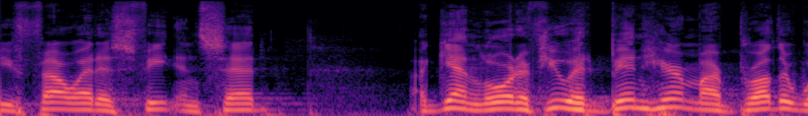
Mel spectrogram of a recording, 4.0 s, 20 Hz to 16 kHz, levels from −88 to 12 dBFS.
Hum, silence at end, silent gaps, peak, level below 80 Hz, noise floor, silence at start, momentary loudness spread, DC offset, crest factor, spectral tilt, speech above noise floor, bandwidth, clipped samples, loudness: none; 0 s; none; -2 dBFS; -38 dBFS; -51 dBFS; 0 s; 9 LU; 0.2%; 16 dB; -7.5 dB/octave; 33 dB; 14.5 kHz; under 0.1%; -19 LUFS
